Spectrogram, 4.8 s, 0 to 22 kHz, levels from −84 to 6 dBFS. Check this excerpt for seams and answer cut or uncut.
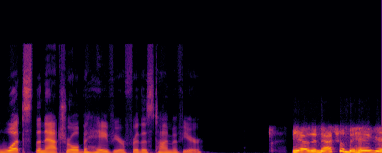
uncut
